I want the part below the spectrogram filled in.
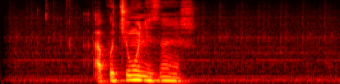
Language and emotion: Russian, neutral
